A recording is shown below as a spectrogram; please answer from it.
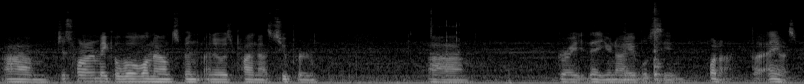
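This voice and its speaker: A man's voice: on the low side, fairly even intonation. Rambling man, noisy casual recording. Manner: rambling, halting, self-correcting. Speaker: hobbyist video maker. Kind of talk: casual show-and-tell vlog. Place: indoors, room with audio gear.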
